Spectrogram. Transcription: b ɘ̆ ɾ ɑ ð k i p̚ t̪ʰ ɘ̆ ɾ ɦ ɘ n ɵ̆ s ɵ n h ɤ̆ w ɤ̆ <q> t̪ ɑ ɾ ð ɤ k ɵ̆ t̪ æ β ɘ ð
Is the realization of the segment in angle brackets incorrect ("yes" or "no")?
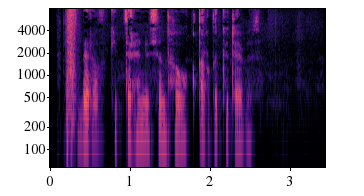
no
